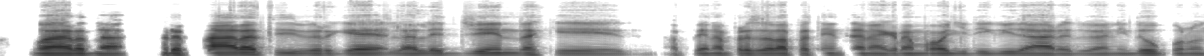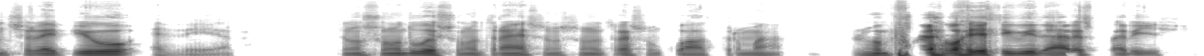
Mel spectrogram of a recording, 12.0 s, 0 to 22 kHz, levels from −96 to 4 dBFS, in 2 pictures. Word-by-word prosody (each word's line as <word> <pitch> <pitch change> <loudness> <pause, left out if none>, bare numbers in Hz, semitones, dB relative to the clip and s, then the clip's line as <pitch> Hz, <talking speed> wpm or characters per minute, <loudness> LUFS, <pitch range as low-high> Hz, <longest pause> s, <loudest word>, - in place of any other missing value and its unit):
Guarda, 110 -2 +6 0.2
preparati 120 +1 +5
perché 100 -2 -1
la 100 0 -3
leggenda 110 +4 -2
che 95 -4 -8
appena 105 +2 -6
presa 110 0 -2
la 110 - +4
patente 110 0 -7
hai 105 - -1
una 105 - -1
gran 105 +1 -2
voglia 105 -1 -2
di 105 - -10
guidare, 105 -2 -2
2 100 +1 -11
anni 100 0 -10
dopo 110 0 -4
non 100 -1 -9
ce 100 - -16
l'hai 100 -1 -3
più, 115 +4 0
è 100 - -22
vera. - - -27
Se - - -38
non 100 -1 -12
sono 105 +3 -8
2 105 -1 0
sono 100 -1 -14
3, 105 +3 -7
se 120 - -20
non 95 - -17
sono 95 -1 -16
3 105 +3 -10
son 100 -2 -22
4, 95 -1 -13
ma 95 0 -13 0.4
non 105 +1 -5
puoi - - -7
la - - +6
voglia 120 +3 +7
di 110 - -4
guidare 110 +2 -1
sparisce. 95 -4 -14
105 Hz, 225 wpm, -24 LUFS, 100-110 Hz, 0.4 s, voglia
